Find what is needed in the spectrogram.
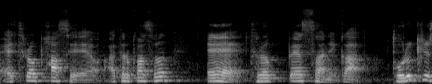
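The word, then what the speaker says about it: Ἄτροπος: 그러니까 죽음을 뜻하는 말에서 우리가 아트로포스라고 보통 부르는 신인데 정확하게 발음은 에트로파스예요.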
